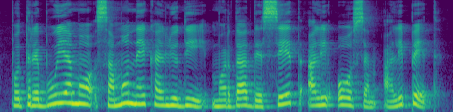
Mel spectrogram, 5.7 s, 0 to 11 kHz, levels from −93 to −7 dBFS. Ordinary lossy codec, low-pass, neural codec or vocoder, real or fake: none; none; none; real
